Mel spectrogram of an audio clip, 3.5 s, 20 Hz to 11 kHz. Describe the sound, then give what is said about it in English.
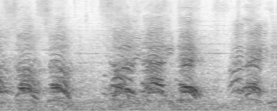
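Crowd of about 5,000 protesters marching through Montreal, chanting together in loud, rhythmic bursts of massed voices that rise and fall several times in a steady cadence. “This is the sound of international solidarity in Montreal on Thursday, November 22nd. About 5,000 protesters marched from Square Victoria yesterday”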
